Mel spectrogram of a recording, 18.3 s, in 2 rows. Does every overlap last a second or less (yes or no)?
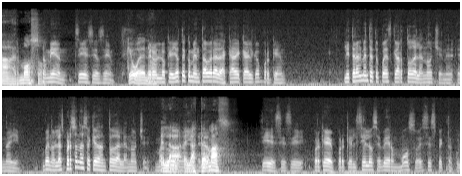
no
